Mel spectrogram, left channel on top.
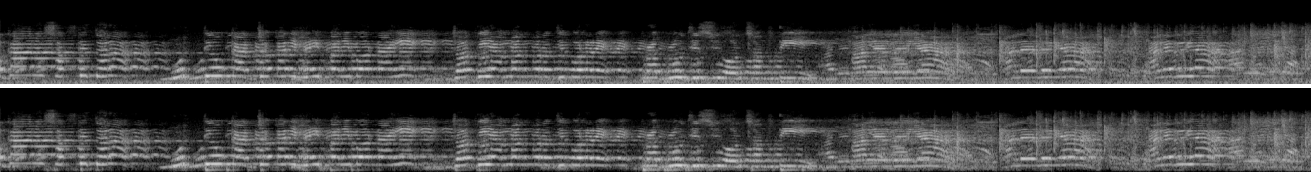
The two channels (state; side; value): noise; left; rumble, 14 dB below the sound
